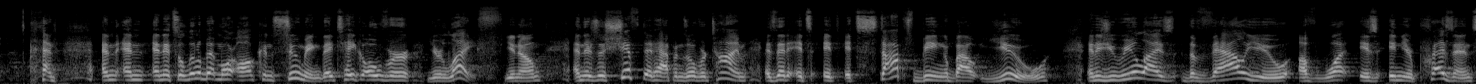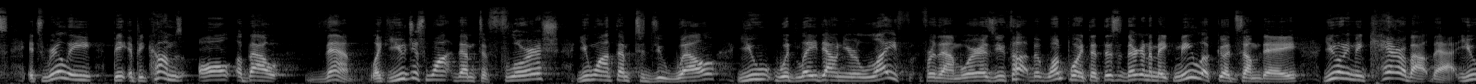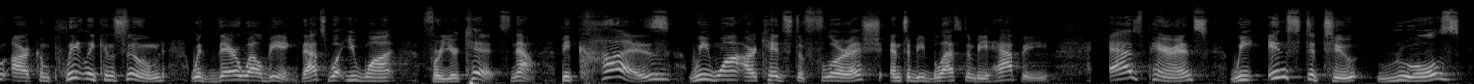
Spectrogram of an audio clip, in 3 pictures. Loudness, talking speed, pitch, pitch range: -28 LUFS, 180 wpm, 195 Hz, 170-220 Hz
